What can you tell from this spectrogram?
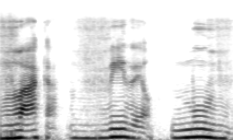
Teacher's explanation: La V o V labiodental no genera una plosión. Ella permite que el aire continúe saliendo. Entonces, a lo largo que el aire va saliendo de la boca, va generando el sonido.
